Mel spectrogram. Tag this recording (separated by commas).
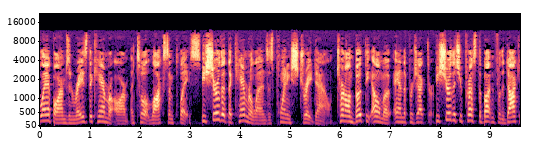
Speech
